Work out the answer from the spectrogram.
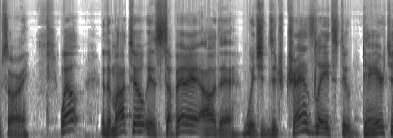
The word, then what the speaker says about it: sapere aude: Which Oh my god, it's just sapere aude. It's just sapere aude. I I cannot cut that. I'm sorry. Well, the motto is sapere aude, which translates to dare to know or have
